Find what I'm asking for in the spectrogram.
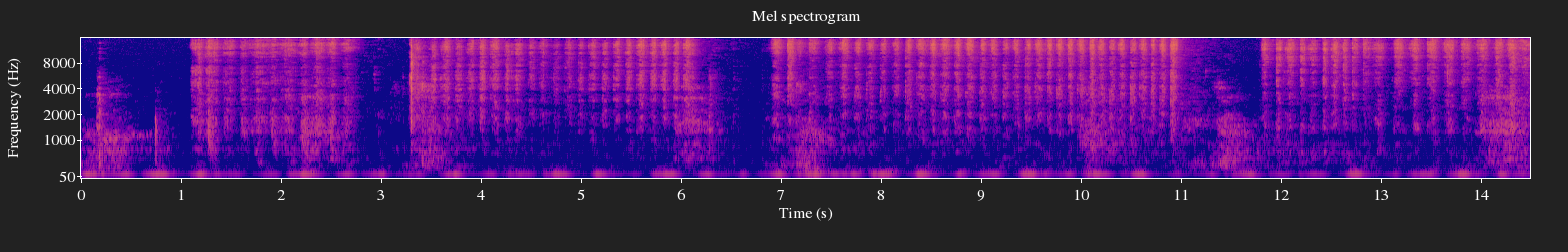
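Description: Solder stencil for a Nintendo Switch CPU reball being scrubbed clean, quiet rhythmic back-and-forth rasping strokes in bursts separated by short pauses, close and soft, with no talking.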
